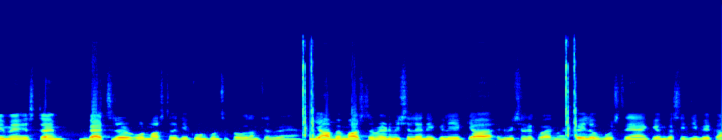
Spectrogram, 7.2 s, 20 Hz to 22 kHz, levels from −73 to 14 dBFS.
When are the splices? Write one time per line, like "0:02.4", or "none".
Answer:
0:03.1
0:05.7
